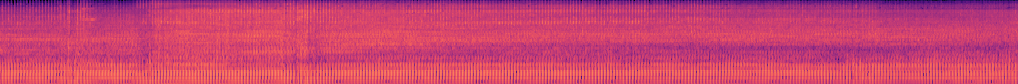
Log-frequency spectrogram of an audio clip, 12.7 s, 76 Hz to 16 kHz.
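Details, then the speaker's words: 1997 Craftsman II rear-engine rider, 13.5 hp Tecumseh, on test drive while mowing after electrical repair: steady regular single-cylinder putt with no hunting or misfire; carb came around, mows smooth and quiet. "well how about that all of a sudden the carb is running great and I don't know if you could tell through the camera but this thing mows super smooth and quiet"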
